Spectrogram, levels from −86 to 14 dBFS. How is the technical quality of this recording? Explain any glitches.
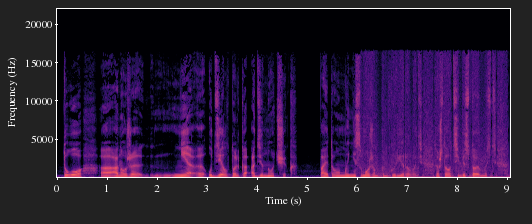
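The recording has one fault, in its final three seconds.

From 6.06 s to the end at 9.07 s, the speech turns grainy and gritty: low bit depth without dither, likely from truncation to about 5 bits. The error sits only about 15 dB below the signal. Quiet stretches sputter or cut to silence. Unlike steady hiss, this grit follows the speech and disappears in the pauses.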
